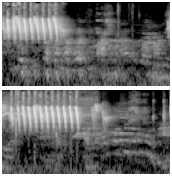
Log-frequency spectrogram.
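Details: Two bursts of fast, buzzy pulsed notes from a bar-winged prinia in long ngebren singing, the second burst longer, with a quiet gap of softer chatter between them.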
